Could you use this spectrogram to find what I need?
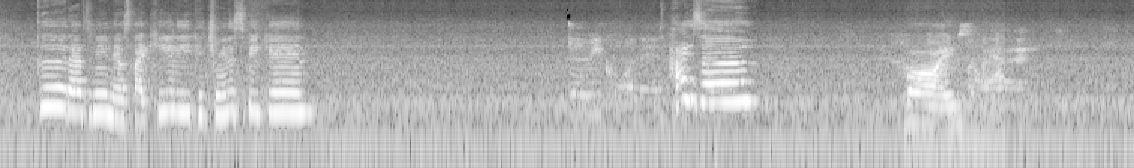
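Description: A woman speaks into a phone close by, in short bursts with pauses.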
